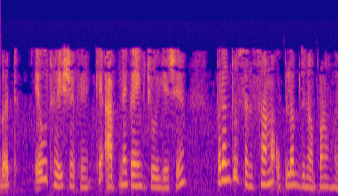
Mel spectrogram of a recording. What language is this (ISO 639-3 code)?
guj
